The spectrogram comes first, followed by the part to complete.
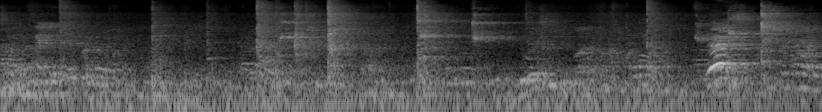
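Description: Badminton rally: rackets striking a shuttlecock in a series of sharp hits about a second apart, ringing in a large hall. A loud voice calls out near the end.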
